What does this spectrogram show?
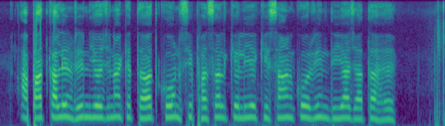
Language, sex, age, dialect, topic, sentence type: Magahi, male, 18-24, Southern, agriculture, question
